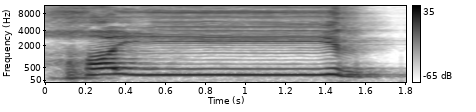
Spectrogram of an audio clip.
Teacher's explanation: وقف کریں گے تو تنوین کو جزم سے بدلیں گے اور را کو باریک پڑھیں گے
